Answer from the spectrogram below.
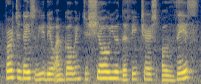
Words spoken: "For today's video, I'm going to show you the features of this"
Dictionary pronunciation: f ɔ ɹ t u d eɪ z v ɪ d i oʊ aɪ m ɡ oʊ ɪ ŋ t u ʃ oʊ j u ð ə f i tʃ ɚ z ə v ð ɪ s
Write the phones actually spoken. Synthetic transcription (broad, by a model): f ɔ ɹ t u d eɪ s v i d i oʊ aɪ m ɡ oʊ ɪ ŋ t u ʃ oʊ j u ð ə f i tʃ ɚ s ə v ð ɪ s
